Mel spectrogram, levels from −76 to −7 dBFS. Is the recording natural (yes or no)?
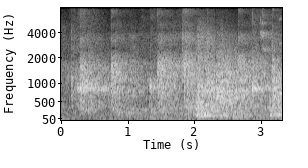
yes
